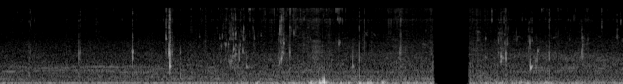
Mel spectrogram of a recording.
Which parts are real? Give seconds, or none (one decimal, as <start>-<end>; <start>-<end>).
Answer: 0.0-0.6; 1.5-2.7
